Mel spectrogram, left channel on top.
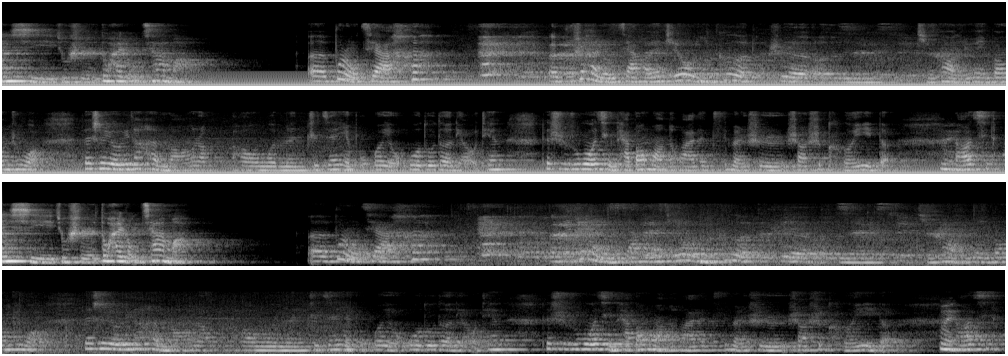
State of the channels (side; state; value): left; noise; hum, 2 dB below the sound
